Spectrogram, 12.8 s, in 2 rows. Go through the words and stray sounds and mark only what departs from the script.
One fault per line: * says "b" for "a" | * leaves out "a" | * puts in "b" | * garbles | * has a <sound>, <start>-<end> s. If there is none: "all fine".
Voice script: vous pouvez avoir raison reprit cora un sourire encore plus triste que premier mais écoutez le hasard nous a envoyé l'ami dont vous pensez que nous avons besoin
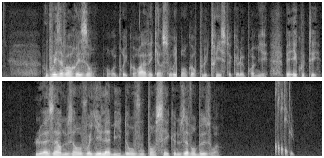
* puts in "avec"
* has a dropout, 3.5-3.6 s
* puts in "le"
* has a chirp, 11.9-12.3 s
